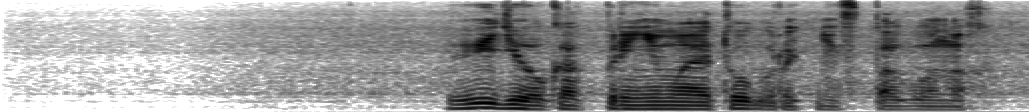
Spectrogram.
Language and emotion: Russian, neutral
